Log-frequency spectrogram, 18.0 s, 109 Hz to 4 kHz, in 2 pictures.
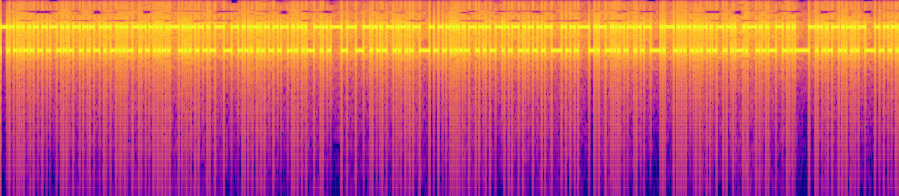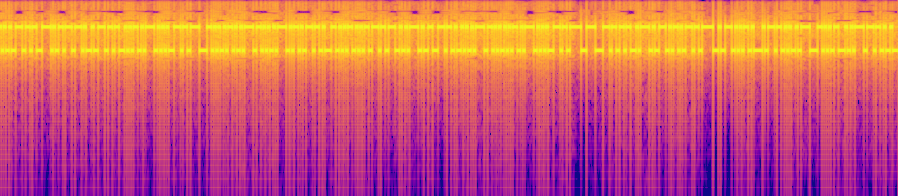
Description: RTTY, about 45.45 baud. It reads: FINALLY RESPONDING TO ADMIRAL NIMITZS MESSAGE, ADMIRAL HALSEY ORDERED USS NEW JERSEY TO LEAD TASK FORCE
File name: fsk850 / battleshipnj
